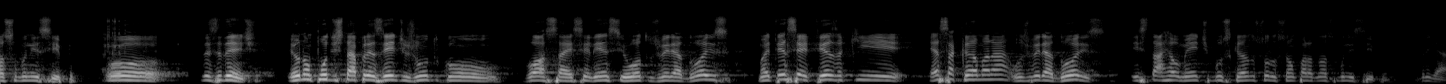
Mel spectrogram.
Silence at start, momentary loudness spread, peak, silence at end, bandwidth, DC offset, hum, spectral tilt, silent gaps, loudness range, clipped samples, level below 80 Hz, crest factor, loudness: 0 s; 17 LU; -12 dBFS; 0 s; 10 kHz; under 0.1%; none; -6 dB/octave; none; 8 LU; under 0.1%; -82 dBFS; 18 dB; -30 LUFS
